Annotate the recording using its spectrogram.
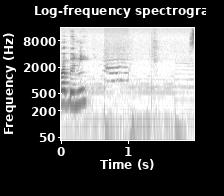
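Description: A house cat meowing: one short, loud call at the start, with a rising then falling pitch.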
